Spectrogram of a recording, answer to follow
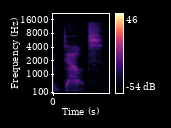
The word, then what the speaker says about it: doubt: The B is not read. It's silent. So it's no doubt.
